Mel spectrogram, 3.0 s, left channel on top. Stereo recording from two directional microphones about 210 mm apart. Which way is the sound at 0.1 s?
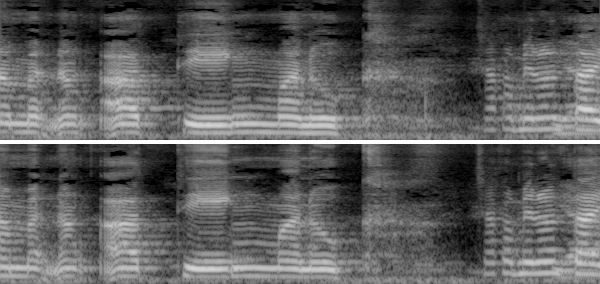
55° right (ahead or behind).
